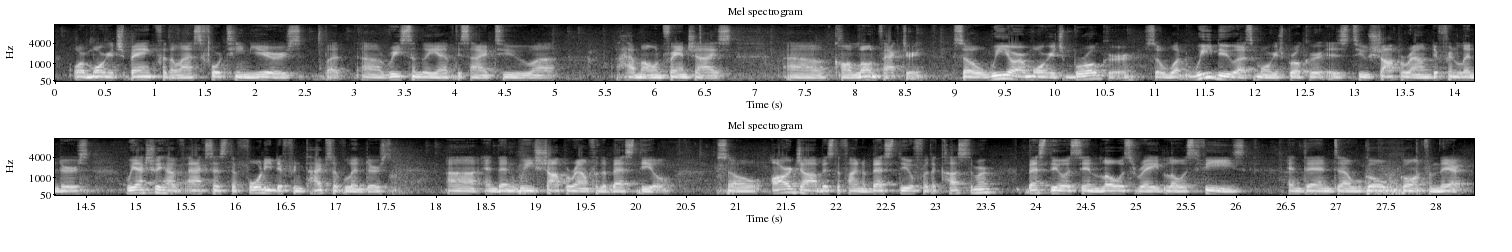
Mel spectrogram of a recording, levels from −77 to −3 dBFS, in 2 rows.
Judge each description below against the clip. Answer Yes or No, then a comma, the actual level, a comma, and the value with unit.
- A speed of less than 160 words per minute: No, average, 195 wpm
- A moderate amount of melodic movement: No, narrow, 2.0 semitones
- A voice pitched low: Yes, low, 100 Hz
